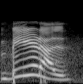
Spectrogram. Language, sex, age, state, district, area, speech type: Bengali, female, 18-30, West Bengal, Paschim Medinipur, rural, read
